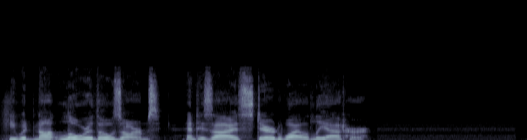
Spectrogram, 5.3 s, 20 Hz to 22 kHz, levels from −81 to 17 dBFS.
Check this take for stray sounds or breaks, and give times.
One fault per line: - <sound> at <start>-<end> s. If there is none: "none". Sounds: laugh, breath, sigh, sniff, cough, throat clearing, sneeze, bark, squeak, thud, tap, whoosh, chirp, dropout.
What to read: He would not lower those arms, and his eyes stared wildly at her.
none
